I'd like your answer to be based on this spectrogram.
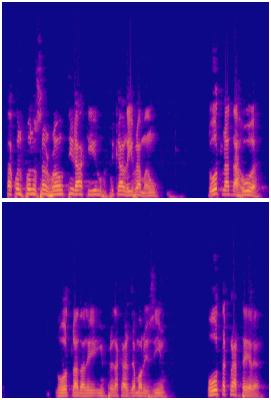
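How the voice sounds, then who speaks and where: Speaking into a stand-mounted podium mic, this middle-aged Pernambuco councillor delivers a plenary address and hammers his grievances with indignation. His voice sits slightly high for a man, and the sound is dull and lo-fi, much like a council broadcast feed.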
